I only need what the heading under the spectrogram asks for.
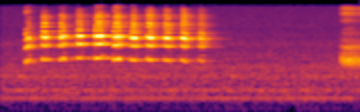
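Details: Pet ring-necked parakeet aged ten months making funny noises: about ten rapid, evenly spaced nasal pulses in a two-second burst, then silence before another call begins.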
